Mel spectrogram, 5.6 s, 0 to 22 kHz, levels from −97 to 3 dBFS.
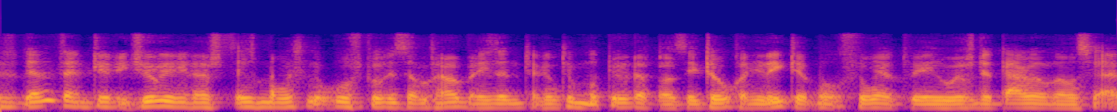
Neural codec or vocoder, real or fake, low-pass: codec, 16 kHz, 0.5 kbps, FreqCodec, larger model; fake; 7.2 kHz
